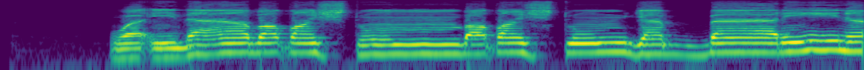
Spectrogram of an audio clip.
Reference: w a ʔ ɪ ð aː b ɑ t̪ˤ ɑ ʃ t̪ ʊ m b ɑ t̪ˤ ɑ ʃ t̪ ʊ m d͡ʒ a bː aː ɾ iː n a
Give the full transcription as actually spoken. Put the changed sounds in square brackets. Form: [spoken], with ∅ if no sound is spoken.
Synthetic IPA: w a ʔ ɪ ð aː b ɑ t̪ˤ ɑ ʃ t̪ ʊ m b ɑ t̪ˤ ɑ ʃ t̪ ʊ m d͡ʒ a bː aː ɾ iː n a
